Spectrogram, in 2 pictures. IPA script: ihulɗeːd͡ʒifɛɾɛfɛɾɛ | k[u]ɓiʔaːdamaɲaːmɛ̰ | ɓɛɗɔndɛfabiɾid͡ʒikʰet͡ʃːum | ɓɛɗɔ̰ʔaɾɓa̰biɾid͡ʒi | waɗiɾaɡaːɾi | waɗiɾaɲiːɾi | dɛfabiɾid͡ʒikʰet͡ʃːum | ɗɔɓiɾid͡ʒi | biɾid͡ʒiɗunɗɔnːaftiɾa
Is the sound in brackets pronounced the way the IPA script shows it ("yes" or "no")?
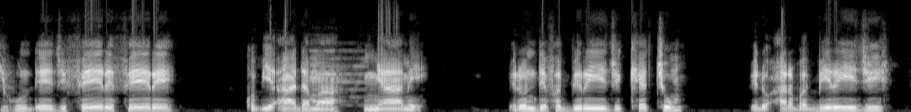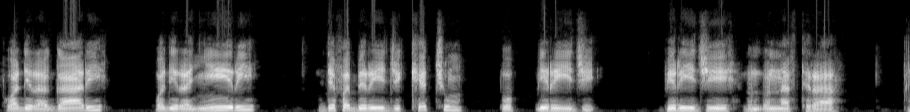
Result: no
